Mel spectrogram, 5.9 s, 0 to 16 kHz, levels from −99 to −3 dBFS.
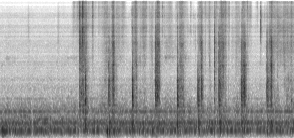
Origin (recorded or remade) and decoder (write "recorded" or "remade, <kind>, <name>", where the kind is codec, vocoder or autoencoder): remade, autoencoder, DAC-VAE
